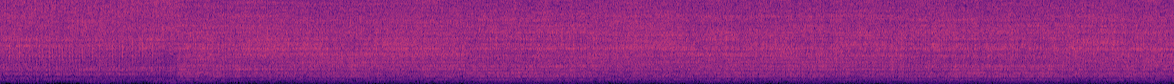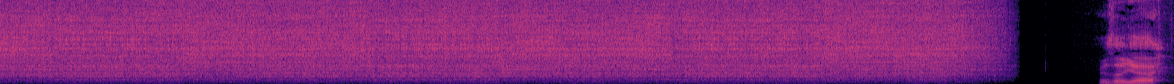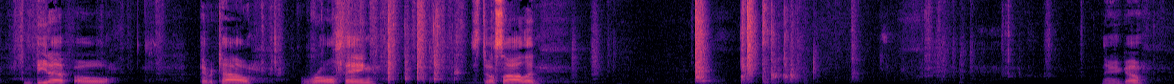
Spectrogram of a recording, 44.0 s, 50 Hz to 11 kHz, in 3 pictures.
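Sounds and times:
belt grinder motor hum: 0:00.0 - 0:27.4.

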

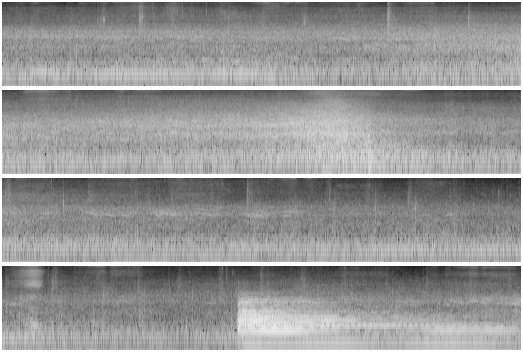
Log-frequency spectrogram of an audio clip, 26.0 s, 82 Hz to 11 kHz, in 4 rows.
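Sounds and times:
street ambience: 0:00.0 - 0:25.9
car passing close by: 0:06.6 - 0:13.0, 0:22.4 - 0:25.9.

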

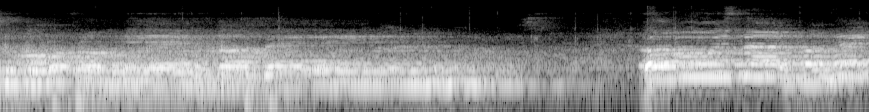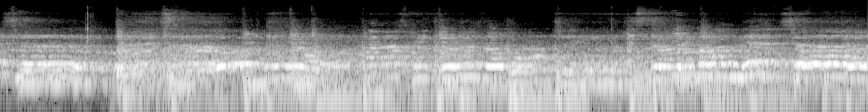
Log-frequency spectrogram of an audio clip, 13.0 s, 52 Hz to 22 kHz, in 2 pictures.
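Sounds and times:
two men singing in harmony: 0:00.0 - 0:04.2, 0:04.8 - 0:13.0
low guitar accompaniment: 0:07.4 - 0:13.0.

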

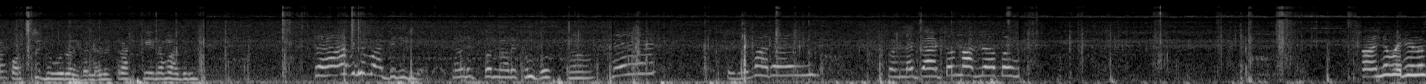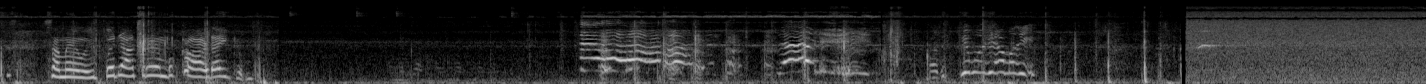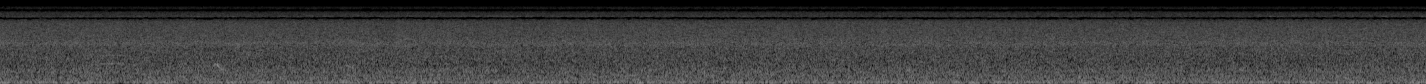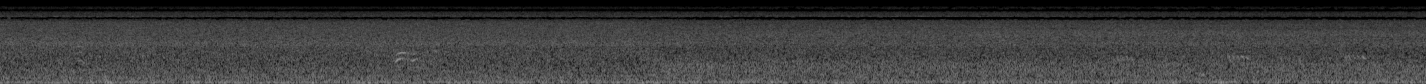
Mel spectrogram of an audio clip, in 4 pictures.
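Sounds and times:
waterfall rushing: 0:26.2 - 0:57.0.

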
